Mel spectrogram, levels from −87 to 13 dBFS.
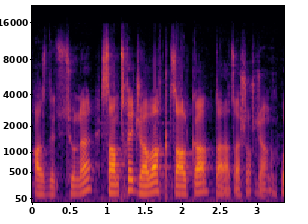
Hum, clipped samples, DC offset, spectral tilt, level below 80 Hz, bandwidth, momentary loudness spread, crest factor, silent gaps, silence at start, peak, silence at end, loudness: none; under 0.1%; under 0.1%; -3 dB/octave; -58 dBFS; 15.5 kHz; 12 LU; 18 dB; none; 0.05 s; -2 dBFS; 0 s; -20 LUFS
